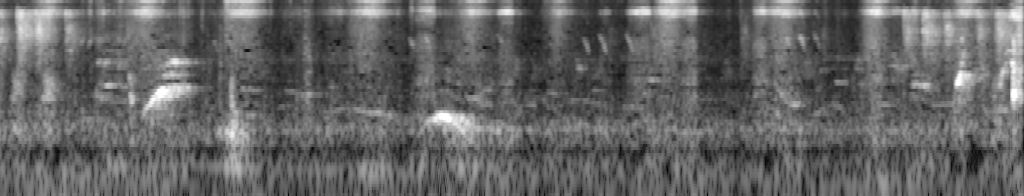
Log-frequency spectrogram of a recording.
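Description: Newly hatched Muscovy ducklings give soft, whimpering peeps that rise and fall, with thin high chirps repeating throughout.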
